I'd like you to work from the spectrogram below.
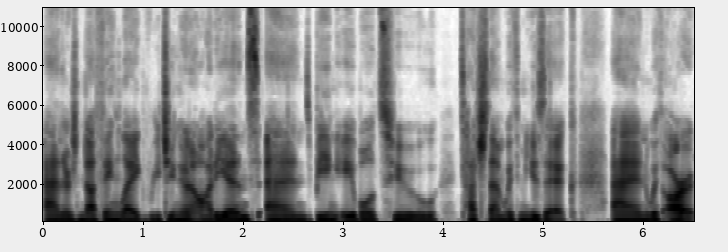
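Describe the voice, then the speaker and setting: A woman speaks in a Montreal accent with a very deep, low pitch and fairly even intonation. The recording is very clean, with a silent background. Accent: Canadian English, Montreal. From Montreal, Canada. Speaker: singer. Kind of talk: interview conversation.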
